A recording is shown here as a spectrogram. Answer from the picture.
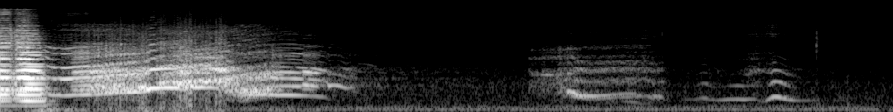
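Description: A wavering, falling scream that fades out within about a second and a half. Near the end come two short crow caws over a faint low hum.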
